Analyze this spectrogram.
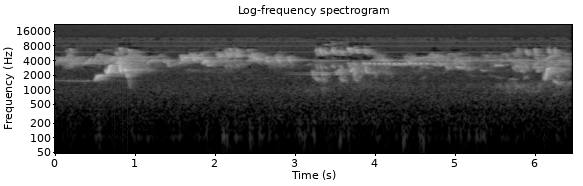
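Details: Brown-eared bulbul feeding on fruit utters sharp, squeaky rising notes early on, then rougher chattering calls and a final sharp squeak, over faint background chirps.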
